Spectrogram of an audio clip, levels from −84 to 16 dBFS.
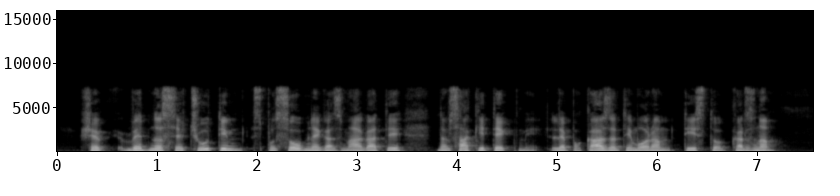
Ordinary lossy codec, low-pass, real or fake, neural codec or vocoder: none; 7.2 kHz; fake; codec, 16 kHz, 4 kbps, X-Codec, WavLM features, trained on Multilingual LibriSpeech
